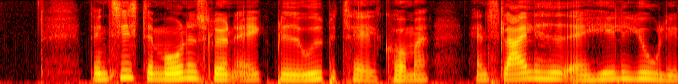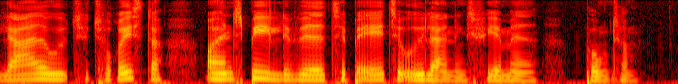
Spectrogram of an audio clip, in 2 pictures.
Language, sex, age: Danish, female, 37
